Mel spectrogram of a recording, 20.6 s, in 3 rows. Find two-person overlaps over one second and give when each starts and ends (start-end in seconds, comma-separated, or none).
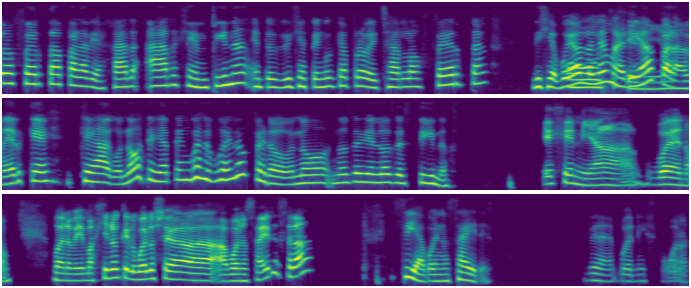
5.7-7.0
